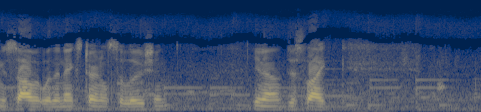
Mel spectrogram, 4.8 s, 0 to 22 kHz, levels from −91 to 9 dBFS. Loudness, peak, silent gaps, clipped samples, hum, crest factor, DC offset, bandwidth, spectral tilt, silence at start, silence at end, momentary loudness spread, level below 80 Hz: -27 LUFS; -10 dBFS; none; under 0.1%; none; 18 dB; under 0.1%; 15 kHz; -5 dB/octave; 0 s; 0 s; 19 LU; -64 dBFS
